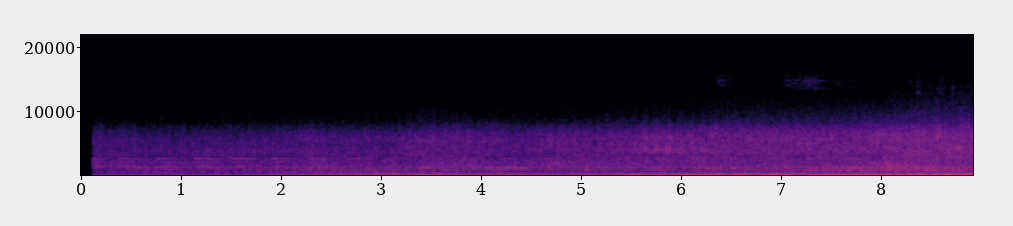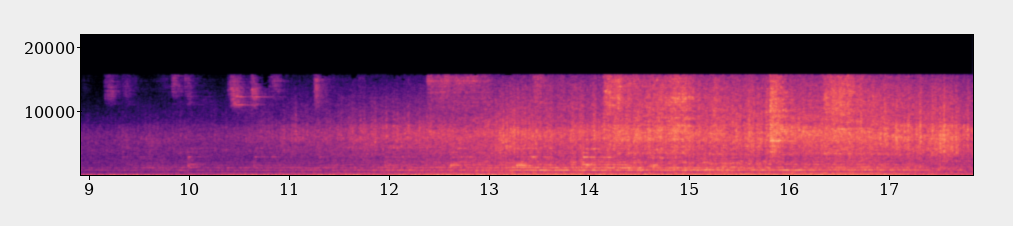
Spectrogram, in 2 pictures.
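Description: BNSF freight train led by GE ES44AC diesel-electric locomotives approaching and passing close by: the locomotives' low engine drone and the rolling noise of wheels on rail grow steadily louder, loudest near the end as the lead units go past.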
